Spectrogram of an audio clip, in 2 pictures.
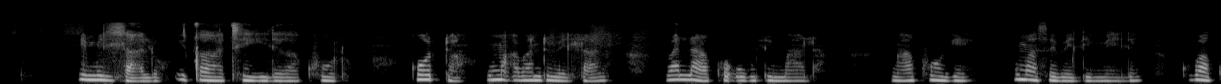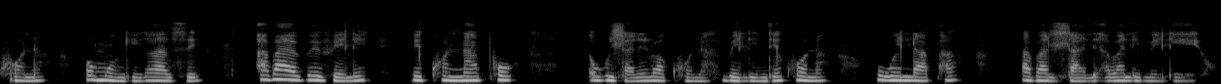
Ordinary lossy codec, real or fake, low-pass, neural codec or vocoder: AAC, 48 kbps; real; 7.2 kHz; none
